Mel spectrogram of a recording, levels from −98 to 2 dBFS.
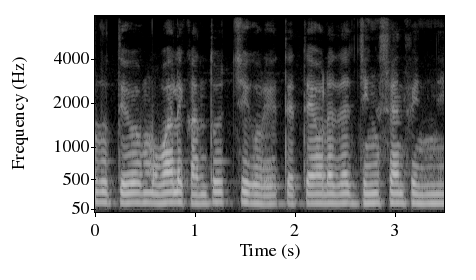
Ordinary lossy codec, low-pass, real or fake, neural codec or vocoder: none; none; real; none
